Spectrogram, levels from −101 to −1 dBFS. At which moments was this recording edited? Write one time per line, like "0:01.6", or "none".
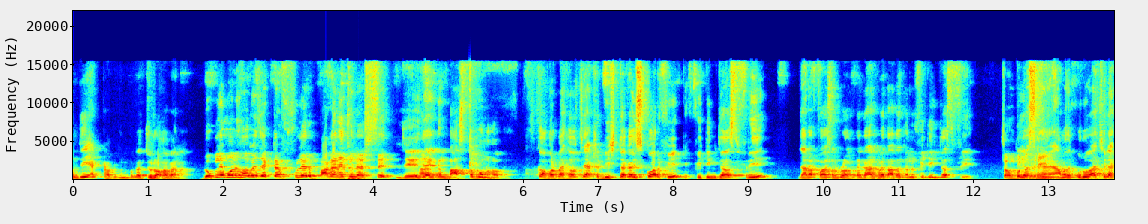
0:01.6
0:06.1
